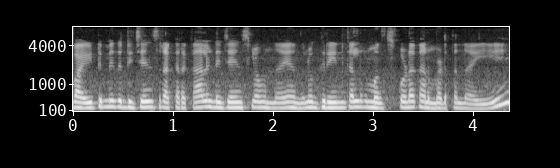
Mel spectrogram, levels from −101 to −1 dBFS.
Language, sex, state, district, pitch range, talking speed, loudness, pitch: Telugu, female, Andhra Pradesh, Sri Satya Sai, 180-200 Hz, 180 wpm, -15 LUFS, 190 Hz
